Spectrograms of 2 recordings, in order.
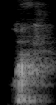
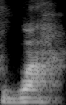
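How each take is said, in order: First: The sound is breathed out without voice. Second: The sound is said with full voice. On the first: The speaker calls it right. "it's more of like a wah" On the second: The speaker calls it wrong. "it isn't necessarily pronounced wah"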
